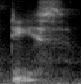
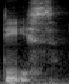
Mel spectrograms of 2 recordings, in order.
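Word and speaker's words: dix: nine is nuff and ten is dece i'll do that once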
